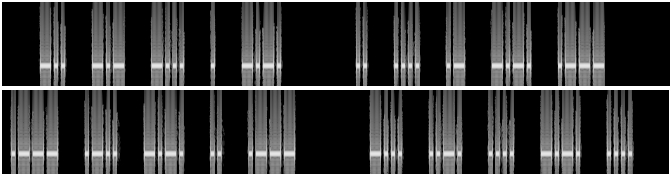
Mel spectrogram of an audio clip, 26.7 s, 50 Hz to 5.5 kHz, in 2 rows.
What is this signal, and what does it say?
Morse code, heard as a keyed tone, about 17 wpm, spaced as for 10 wpm, 680 Hz. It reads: DKBEC IHACJ JLCIJ BFHCH
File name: k7qo / Lesson18(A-L)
